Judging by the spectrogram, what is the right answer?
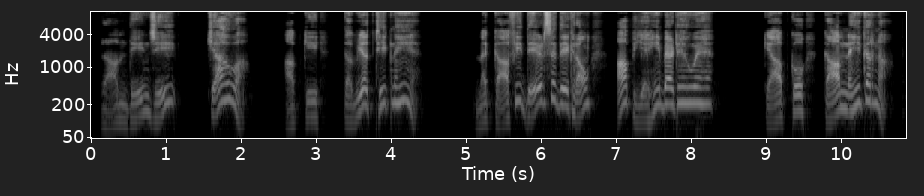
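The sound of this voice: A man performs a put-on character voice at fairly high pitch with very wide pitch swings. His pace is fairly slow with long, frequent pauses, in a very clean recording with a silent background.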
